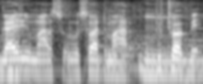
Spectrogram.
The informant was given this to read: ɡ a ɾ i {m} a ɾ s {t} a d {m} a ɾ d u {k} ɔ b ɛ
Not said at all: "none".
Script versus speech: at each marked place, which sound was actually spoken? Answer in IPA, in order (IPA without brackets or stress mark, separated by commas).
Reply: m, s, m, t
